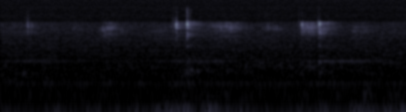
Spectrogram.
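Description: A few faint computer mouse clicks, scattered about a second and a second and a half in, over a low steady hum.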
